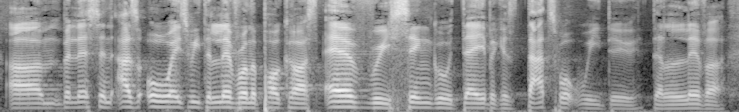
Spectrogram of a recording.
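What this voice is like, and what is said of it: Voice affected by a cold. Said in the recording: “I've got a bit of a cold. You probably hear that in my voice.”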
